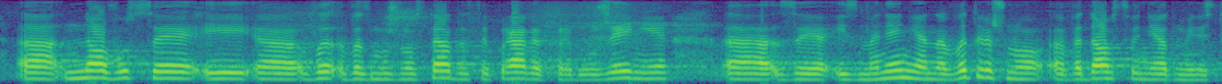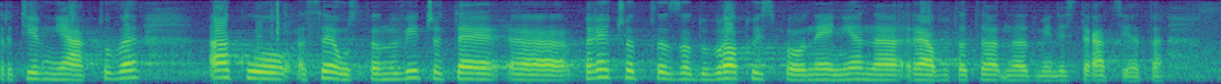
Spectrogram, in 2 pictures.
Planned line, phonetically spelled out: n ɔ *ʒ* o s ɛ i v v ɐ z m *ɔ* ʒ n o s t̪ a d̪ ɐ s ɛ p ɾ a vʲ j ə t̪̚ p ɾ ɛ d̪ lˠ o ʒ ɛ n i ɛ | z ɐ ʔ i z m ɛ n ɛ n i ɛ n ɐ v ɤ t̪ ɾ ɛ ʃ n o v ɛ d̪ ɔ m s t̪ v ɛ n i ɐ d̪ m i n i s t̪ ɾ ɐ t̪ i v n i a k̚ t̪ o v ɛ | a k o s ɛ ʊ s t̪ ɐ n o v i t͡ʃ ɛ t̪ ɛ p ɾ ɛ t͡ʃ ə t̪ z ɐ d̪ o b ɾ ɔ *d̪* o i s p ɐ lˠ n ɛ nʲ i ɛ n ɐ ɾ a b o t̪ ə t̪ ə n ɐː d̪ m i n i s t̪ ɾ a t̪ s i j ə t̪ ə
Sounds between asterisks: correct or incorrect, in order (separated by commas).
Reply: incorrect, incorrect, incorrect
